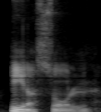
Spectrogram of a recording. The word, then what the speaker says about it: girasol: It's spelled with a G. It'll be like gesto. Or with an I, it's like girasol, which is a flower. Girasol would be like girasol, something like that. It will be more guttural.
